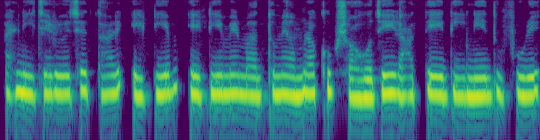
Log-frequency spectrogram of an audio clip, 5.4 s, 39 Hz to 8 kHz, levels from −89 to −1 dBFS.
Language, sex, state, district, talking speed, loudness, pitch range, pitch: Bengali, female, West Bengal, North 24 Parganas, 155 wpm, -17 LUFS, 210-230 Hz, 220 Hz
